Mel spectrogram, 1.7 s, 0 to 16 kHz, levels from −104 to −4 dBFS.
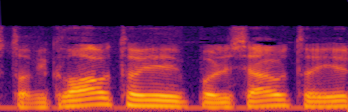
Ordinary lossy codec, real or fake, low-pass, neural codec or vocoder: MP3, 48 kbps; real; 7.2 kHz; none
